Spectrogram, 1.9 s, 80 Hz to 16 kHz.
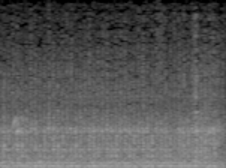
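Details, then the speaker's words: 2007 Renault Megane 1.9 dCi diesel automatic, neglected for years and brought back to life, showing its engine. Steady, dense, truck-like clatter that is a bit loud but regular, with no missing beats or odd knocks: normal diesel sound. "I drive a diesel. Sounds like a truck."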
